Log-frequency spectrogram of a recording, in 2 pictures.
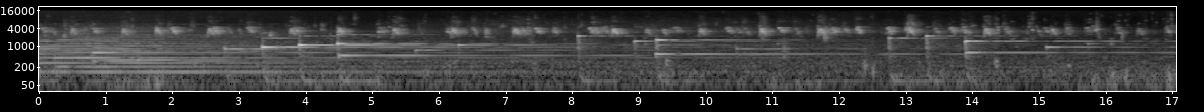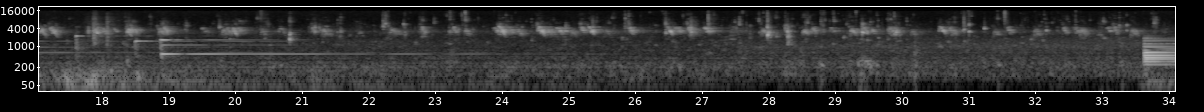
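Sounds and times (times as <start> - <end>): small birds chirping: 0.0 - 34.0.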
